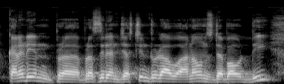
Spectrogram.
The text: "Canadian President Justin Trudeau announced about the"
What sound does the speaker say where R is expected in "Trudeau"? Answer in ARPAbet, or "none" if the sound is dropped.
none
